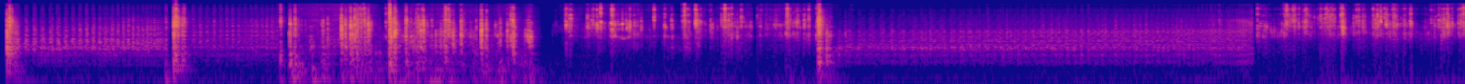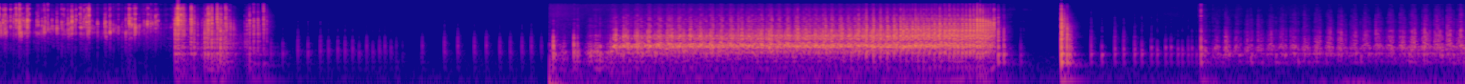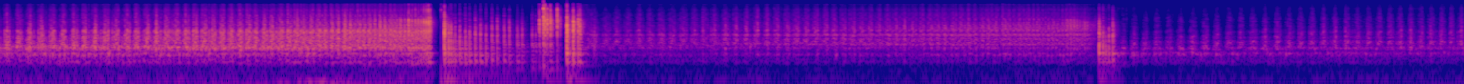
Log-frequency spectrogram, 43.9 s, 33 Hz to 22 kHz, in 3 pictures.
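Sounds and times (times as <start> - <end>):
checker sliding across board: 37.9 - 40.4.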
